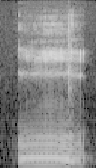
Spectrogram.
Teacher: 한글은 그냥 이이지만은 아랍어에서는 이 이렇게 길게 발음을 해주시면 됩니다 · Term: 이의 장모음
